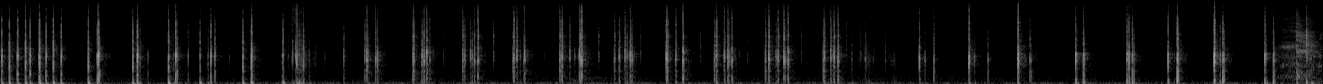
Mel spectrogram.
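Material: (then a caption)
Plastic. Fast tapping on the plastic PlayStation 1 case of Resident Evil Director's Cut, in a round against a PlayStation 2 case that is judged only by preference. Sharp, dry clicks come in quick bursts with short gaps throughout, each tap bright with almost no ring.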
